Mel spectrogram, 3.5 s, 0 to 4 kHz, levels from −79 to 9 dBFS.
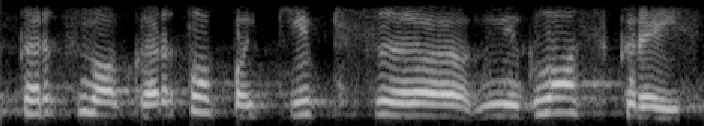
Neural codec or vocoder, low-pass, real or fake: codec, 24 kHz, 6 kbps, HILCodec; 3.6 kHz; fake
